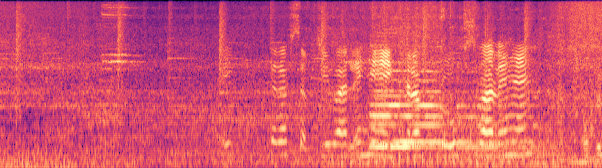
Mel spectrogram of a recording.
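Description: Wind buffeting the microphone and road and traffic rumble on a moving scooter. A voice comes in over it about halfway through.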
